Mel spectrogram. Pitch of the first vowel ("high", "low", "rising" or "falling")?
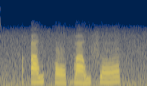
rising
